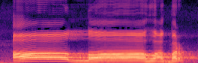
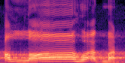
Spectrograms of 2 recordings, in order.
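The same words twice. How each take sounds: First: The opening A vowel is drawn out long. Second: The L sound is held long, not the A. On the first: It asks whether God is great. The speaker calls it wrong. "alifnya panjang" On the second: It declares that God is great. The speaker calls it right. "Yang benar adalah Allahu Akbar. Lamnya yang dipanjangkan"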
